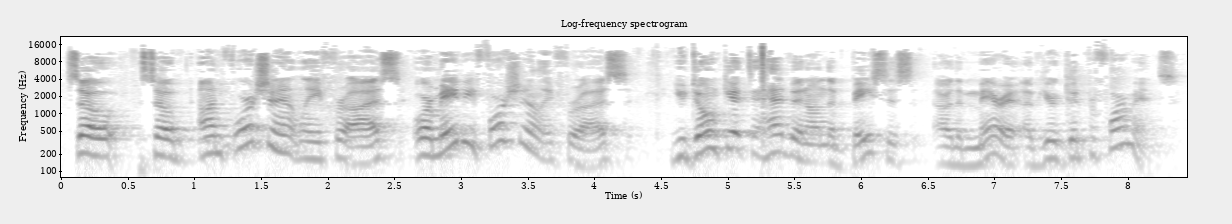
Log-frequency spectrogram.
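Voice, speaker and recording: A man's voice: sits high, big pitch swings, normal speed, few pauses, a little hiss or hum. A man in his thirties, a pastor giving a conversational sermon and telling stories with many fillers and restarts.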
